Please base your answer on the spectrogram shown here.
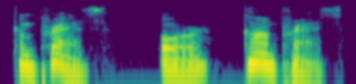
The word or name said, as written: compressingly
